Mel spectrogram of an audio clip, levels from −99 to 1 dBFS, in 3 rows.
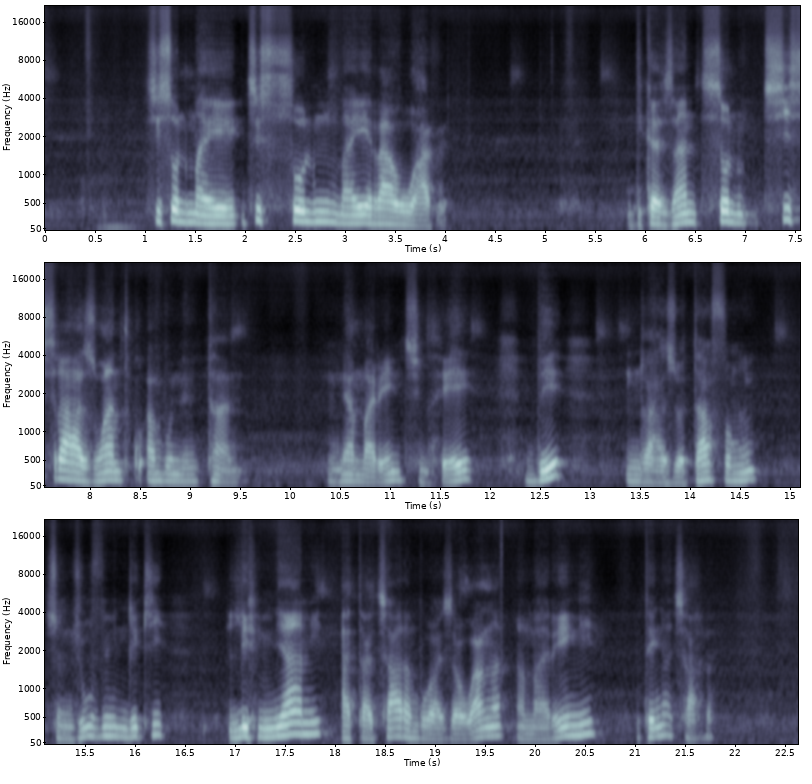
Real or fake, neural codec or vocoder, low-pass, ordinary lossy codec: fake; autoencoder, 48 kHz, 32 numbers a frame, DAC-VAE, trained on Japanese speech; none; none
